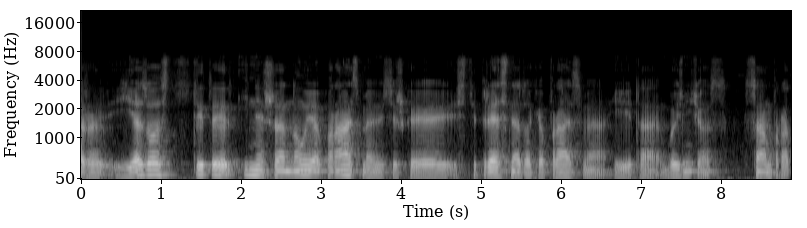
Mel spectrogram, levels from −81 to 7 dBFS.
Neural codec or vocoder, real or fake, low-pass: none; real; 7.2 kHz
